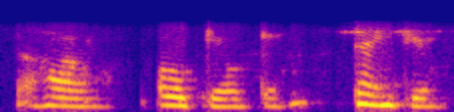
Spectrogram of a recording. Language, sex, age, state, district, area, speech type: Gujarati, female, 30-45, Gujarat, Anand, rural, conversation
